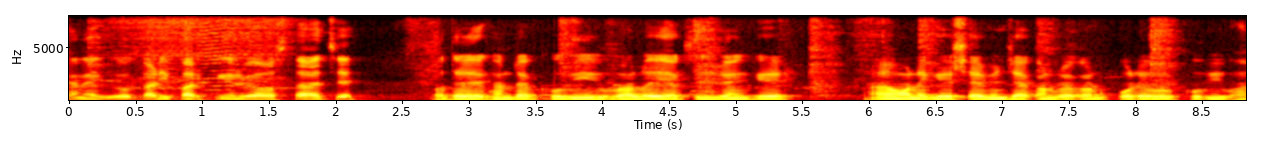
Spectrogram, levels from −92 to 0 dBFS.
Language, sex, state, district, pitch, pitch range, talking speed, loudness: Bengali, male, West Bengal, Kolkata, 110 Hz, 110-115 Hz, 140 wpm, -18 LUFS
